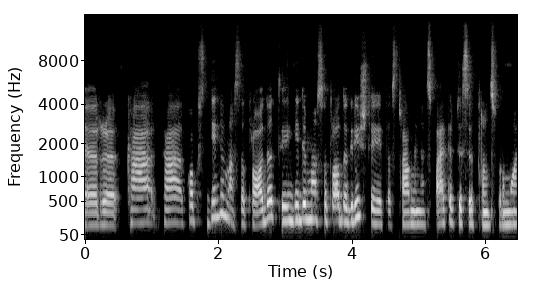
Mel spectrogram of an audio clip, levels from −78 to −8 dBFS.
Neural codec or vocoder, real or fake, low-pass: vocoder, 44.1 kHz, 128 mel bands, Pupu-Vocoder; fake; 14.4 kHz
